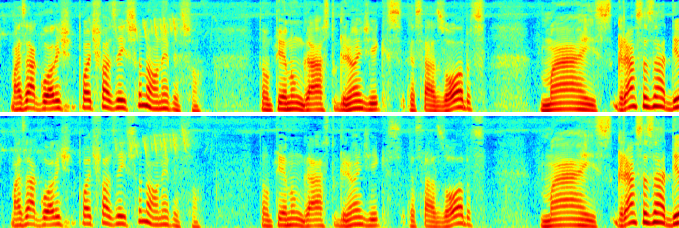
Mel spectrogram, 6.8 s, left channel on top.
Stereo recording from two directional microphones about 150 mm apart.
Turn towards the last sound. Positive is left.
turn(degrees=-10)  # may be behind; listen again after turning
